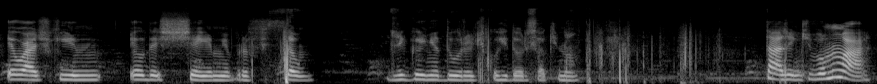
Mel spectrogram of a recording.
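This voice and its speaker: A woman chatting excitedly and with exasperation to her viewers while commenting on a game she is playing. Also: mid-range voice, measured pace, long pauses. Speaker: gaming streamer. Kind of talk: casual gameplay commentary. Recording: noisy with clicks.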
